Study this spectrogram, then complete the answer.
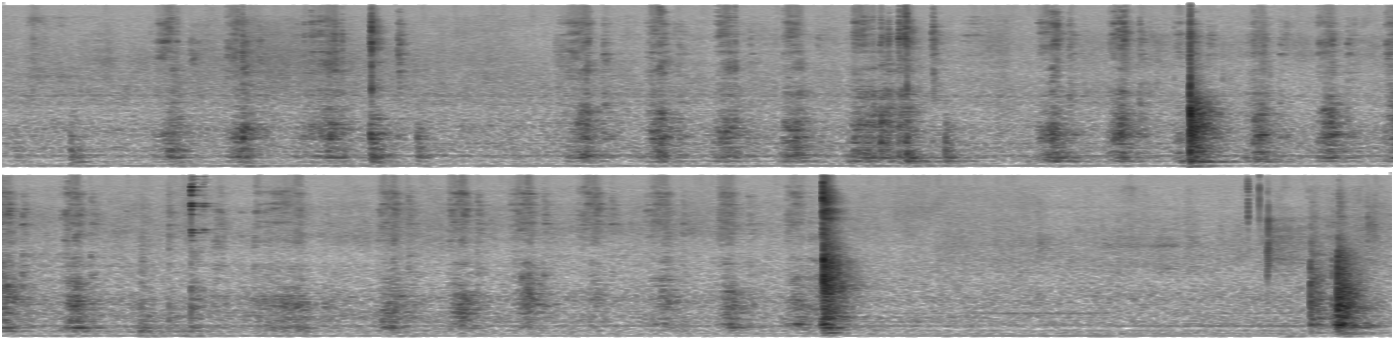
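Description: Scissors cut salwar suit fabric along marked lines in a steady series of short snips and crunches, with a few louder clacks in between.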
